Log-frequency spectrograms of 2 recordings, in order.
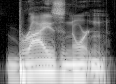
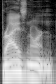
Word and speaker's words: Brize Norton: Uh, it's the Britain's largest Royal Air Force base, Brize Norton. B R I Z. I think you said it rhymes with prize. Bri Norton, we'll go with that.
